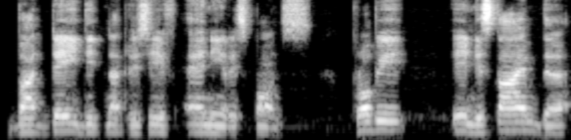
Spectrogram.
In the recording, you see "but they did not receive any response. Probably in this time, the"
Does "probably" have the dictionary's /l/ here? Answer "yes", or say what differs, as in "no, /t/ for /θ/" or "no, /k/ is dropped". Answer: yes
